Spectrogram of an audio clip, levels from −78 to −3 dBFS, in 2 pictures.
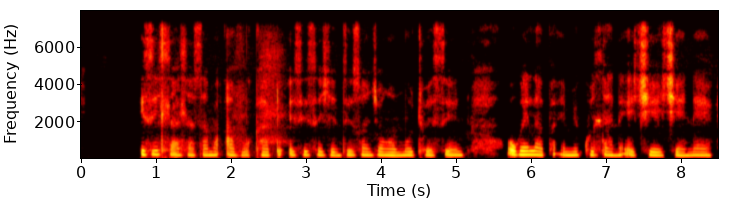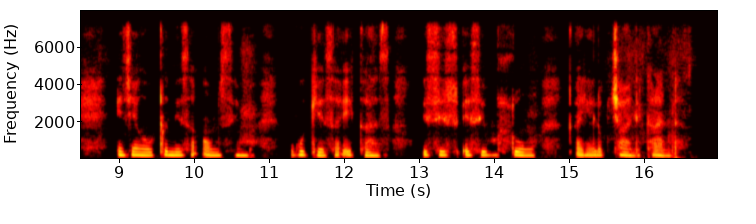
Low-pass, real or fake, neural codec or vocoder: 7.2 kHz; real; none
